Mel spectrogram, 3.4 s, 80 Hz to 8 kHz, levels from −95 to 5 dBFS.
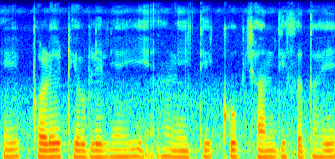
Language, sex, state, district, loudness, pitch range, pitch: Marathi, male, Maharashtra, Aurangabad, -20 LUFS, 120-130 Hz, 125 Hz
